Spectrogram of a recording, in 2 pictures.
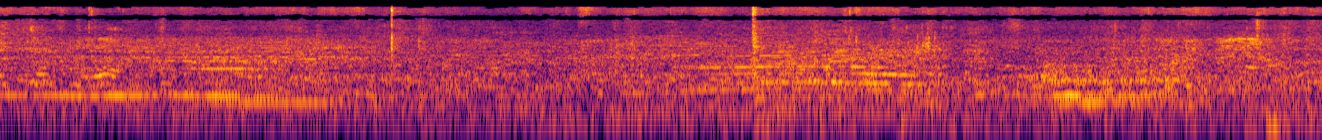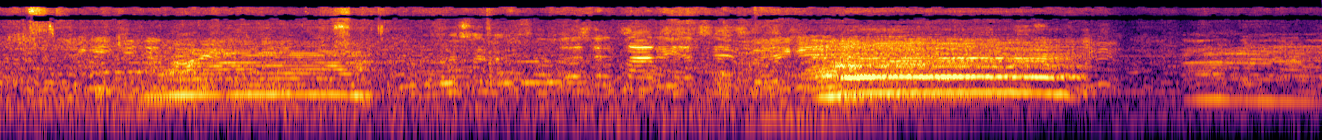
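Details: Agitated, raging cattle watched by a crowd of local residents give a series of loud, drawn-out moos, some rising then falling. The last call is the strongest. Crowd chatter and voices fill the background.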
